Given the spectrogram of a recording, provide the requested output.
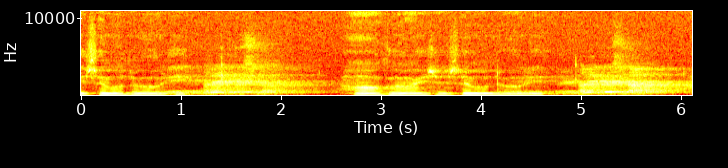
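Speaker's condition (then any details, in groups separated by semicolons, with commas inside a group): Parkinson's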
